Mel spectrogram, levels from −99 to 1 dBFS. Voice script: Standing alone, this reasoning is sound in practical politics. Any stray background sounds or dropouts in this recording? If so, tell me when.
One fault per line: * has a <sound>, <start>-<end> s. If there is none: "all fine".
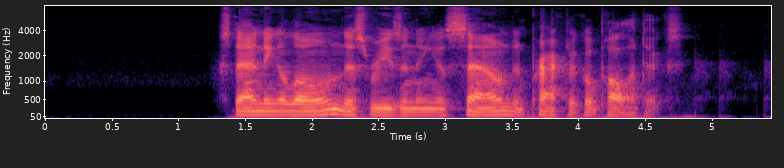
all fine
